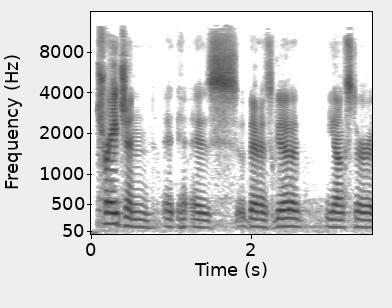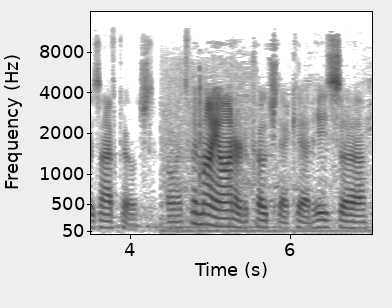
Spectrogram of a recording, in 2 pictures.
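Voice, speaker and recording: Coach guy, heartfelt and halting, mid-pitch, traffic noise, off mic. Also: fairly bright tone. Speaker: basketball coach. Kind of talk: interview clip.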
